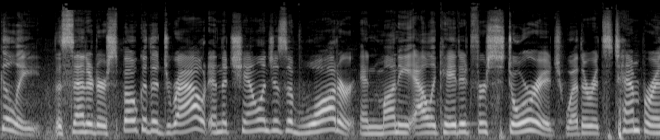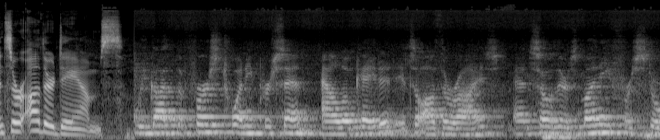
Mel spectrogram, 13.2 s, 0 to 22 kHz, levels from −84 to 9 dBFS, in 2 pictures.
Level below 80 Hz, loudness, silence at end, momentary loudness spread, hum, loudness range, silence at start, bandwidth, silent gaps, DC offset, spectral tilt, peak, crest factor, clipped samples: -46 dBFS; -17 LUFS; 0 s; 7 LU; none; 2 LU; 0 s; 17.5 kHz; none; under 0.1%; -4 dB/octave; -4 dBFS; 14 dB; under 0.1%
